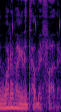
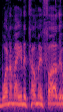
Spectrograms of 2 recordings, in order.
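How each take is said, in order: First: Put-on softly quoting the boy. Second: Put-on distraught boy. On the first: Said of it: "that little boy who called out". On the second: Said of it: "And the boy was screaming".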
